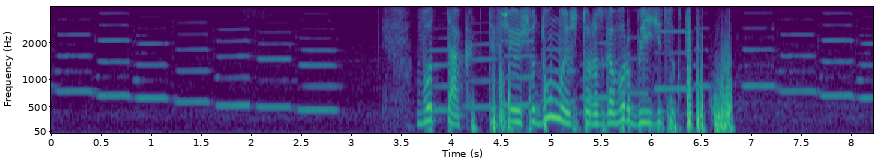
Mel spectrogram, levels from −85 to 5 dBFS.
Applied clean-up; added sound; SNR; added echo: none; Wind instrument, woodwind instrument; 18 dB; none.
